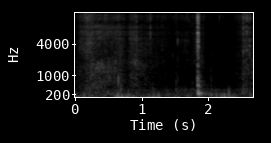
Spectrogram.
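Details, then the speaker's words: DX63 excavator that cut out and won't start: a single sharp metallic clunk as the fuel injection pump linkage sticks and releases under the actuator. "um and it's occasionally they're sticking you hear that clunk there"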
